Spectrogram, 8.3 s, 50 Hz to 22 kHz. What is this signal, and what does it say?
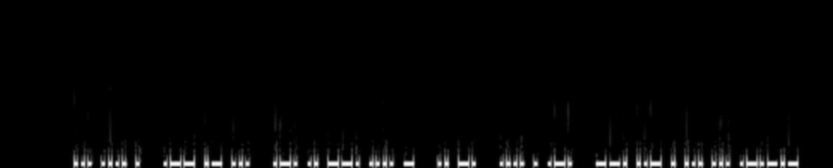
Morse code, heard as a keyed tone, about 34 wpm, 700 Hz. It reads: SHE WAS RIGHT IN HER GUESS.
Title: Sentences from Top 1500 Words 35wpm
